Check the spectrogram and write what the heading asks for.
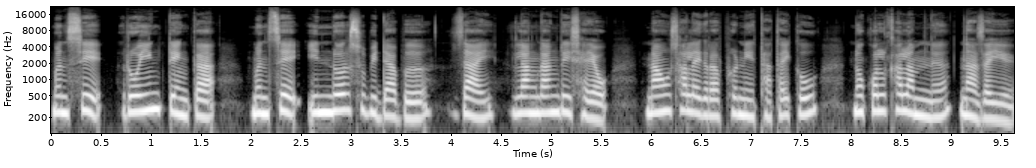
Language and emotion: Bodo, neutral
